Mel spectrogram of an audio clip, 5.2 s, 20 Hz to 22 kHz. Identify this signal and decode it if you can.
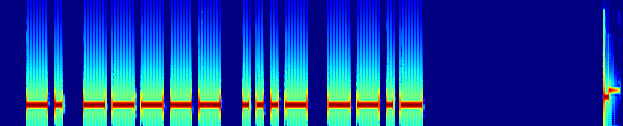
Morse code, heard as a keyed tone, about 20 wpm, 700 Hz. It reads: N0VQ
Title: USA Callsign DE Callsign - 4 Characters - 20wpm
